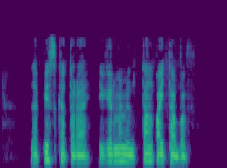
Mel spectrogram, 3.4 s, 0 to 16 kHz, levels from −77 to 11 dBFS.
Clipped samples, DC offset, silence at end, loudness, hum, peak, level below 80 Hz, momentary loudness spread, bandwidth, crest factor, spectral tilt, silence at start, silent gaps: under 0.1%; under 0.1%; 0.6 s; -20 LUFS; none; -2 dBFS; -54 dBFS; 7 LU; 8 kHz; 20 dB; -5.5 dB/octave; 0.45 s; none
